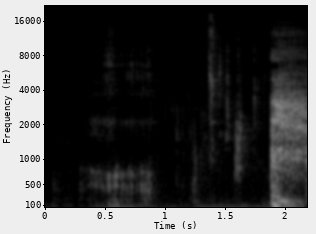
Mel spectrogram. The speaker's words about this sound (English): hang on, let me have a swig of my wine. Do you want to hear the ice cubes? Ooh.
